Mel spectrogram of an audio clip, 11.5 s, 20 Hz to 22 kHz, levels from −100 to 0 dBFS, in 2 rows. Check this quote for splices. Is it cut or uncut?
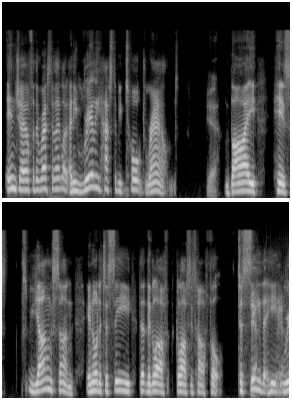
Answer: uncut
